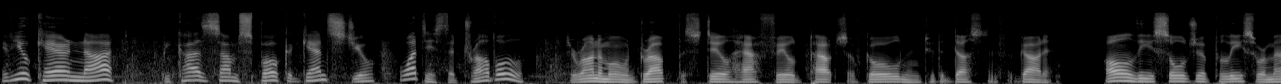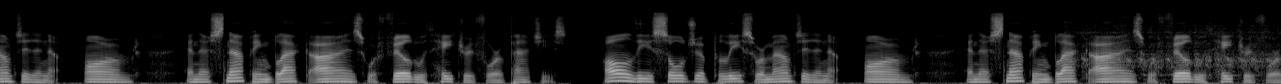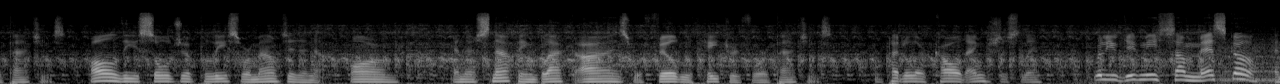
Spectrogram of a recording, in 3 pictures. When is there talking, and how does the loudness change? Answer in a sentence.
You can hear the talking from 0.0 to 38.3 s, at a steady volume.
